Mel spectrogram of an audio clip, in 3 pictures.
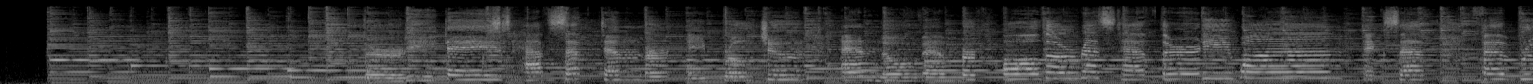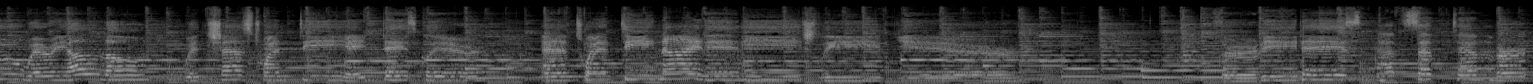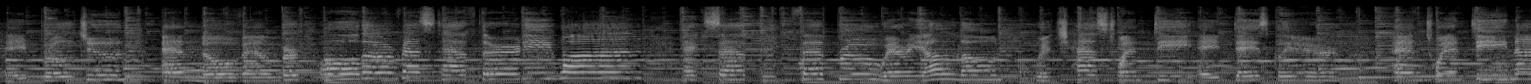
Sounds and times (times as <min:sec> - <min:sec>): Music: 0:00.5 - 0:45.9.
